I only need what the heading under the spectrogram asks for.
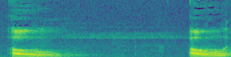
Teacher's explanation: it's a diphthong it's a combination of two vowel sounds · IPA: /əʊ/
